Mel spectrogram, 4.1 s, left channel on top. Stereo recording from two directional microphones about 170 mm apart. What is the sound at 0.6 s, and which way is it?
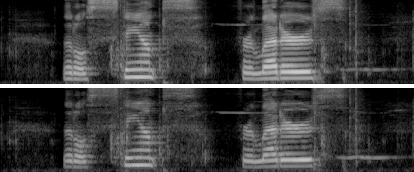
Speech, 60° left (ahead or behind).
